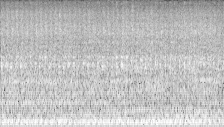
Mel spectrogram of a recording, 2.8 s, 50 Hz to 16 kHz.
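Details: 2003 Toro 20017 mower, original Tecumseh LEV120 swapped for a 2006 LV195EA, governor linkage realigned: a small single-cylinder engine holding a smooth, even beat at steady speed, no surging or hunting. The governor now controls speed.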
